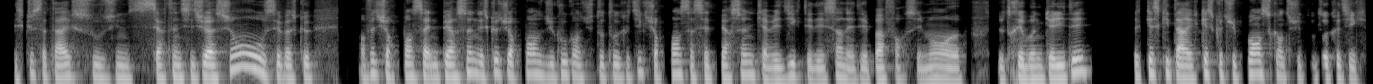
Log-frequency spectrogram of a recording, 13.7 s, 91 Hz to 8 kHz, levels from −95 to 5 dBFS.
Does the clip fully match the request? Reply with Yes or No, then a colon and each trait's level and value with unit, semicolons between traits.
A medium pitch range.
Yes: average, 3.1 semitones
